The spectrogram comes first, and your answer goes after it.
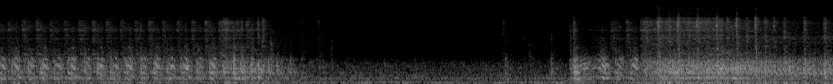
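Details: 1973 VW Squareback Type 3 air-cooled engine, first start after new points, plugs, wires, timing, valve adjustment, new injectors, starter, vacuum hoses, fuel lines and oil: catches, brief throttle dip, then even steady chatter; normal running after start-up.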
